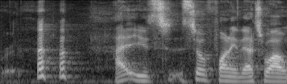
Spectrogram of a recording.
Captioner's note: laughter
